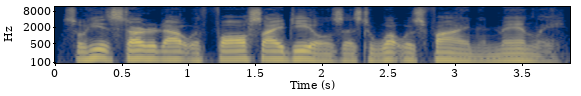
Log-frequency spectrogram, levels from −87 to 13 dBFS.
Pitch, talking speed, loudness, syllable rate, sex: 115 Hz, 235 wpm, -18 LUFS, 5.1 syllables/s, male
